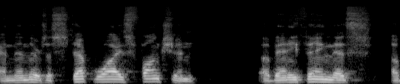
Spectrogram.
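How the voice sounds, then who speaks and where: A man's fairly low-pitched voice, dark and mellow in tone, at a fairly slow pace, with a dry, close sound and no echo. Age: 60s. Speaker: vascular surgeon, bodybuilder. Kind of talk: casual interview chat.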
